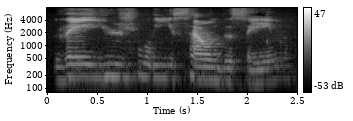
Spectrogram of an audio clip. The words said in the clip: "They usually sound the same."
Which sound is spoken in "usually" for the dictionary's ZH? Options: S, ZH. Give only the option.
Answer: ZH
